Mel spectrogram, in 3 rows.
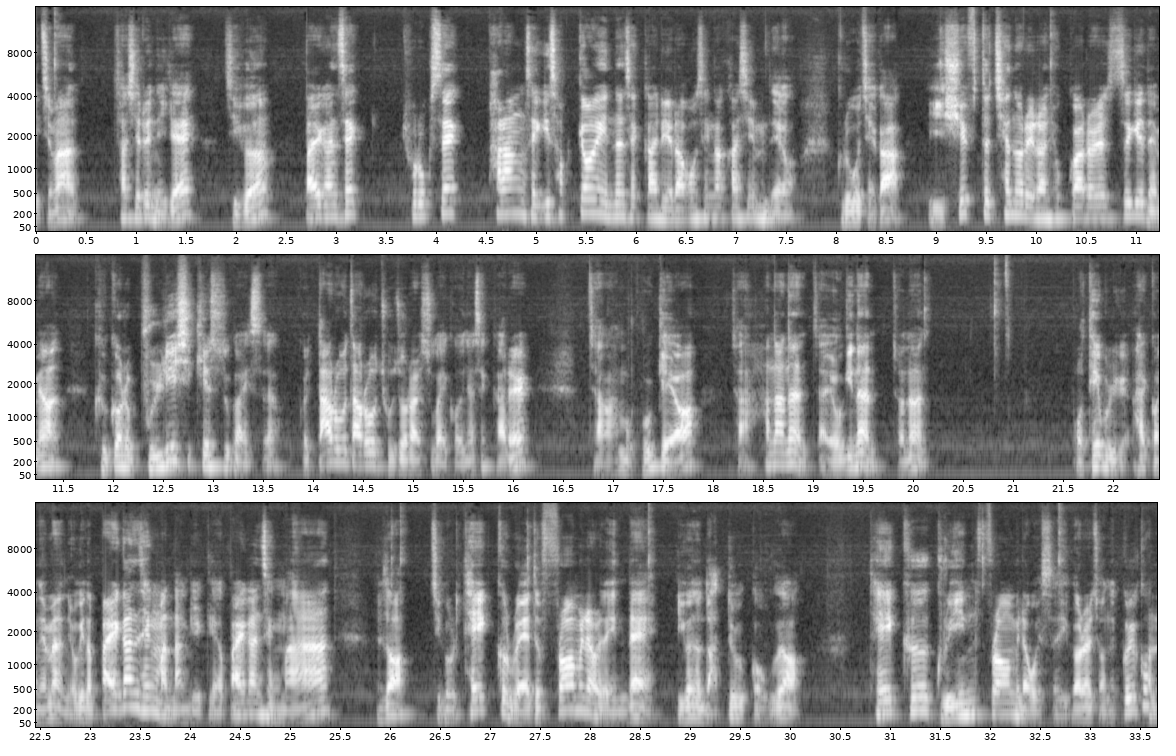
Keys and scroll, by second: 17.2 Escape, 19.4 ctrl+2, 25.2 Escape, 26.8 ctrl+2, 30.4 Escape, 30.8 ctrl+2, 31.8 ctrl+2, 33.0 Escape.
